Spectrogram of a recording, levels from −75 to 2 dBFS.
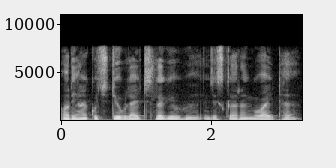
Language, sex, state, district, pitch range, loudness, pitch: Hindi, male, Jharkhand, Ranchi, 120-130 Hz, -14 LUFS, 120 Hz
